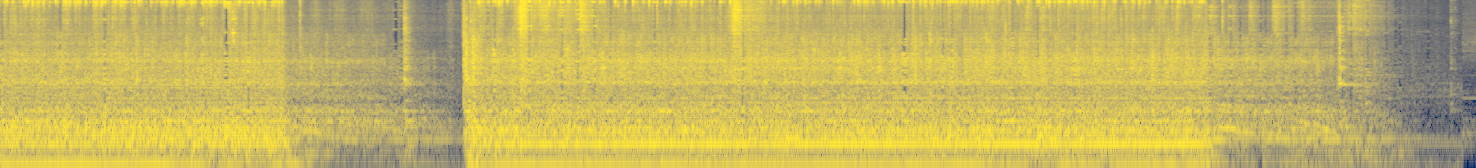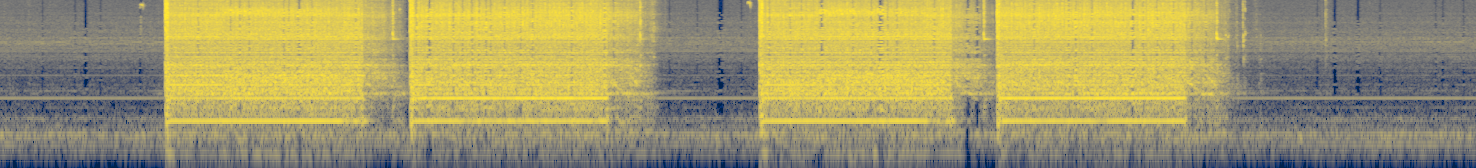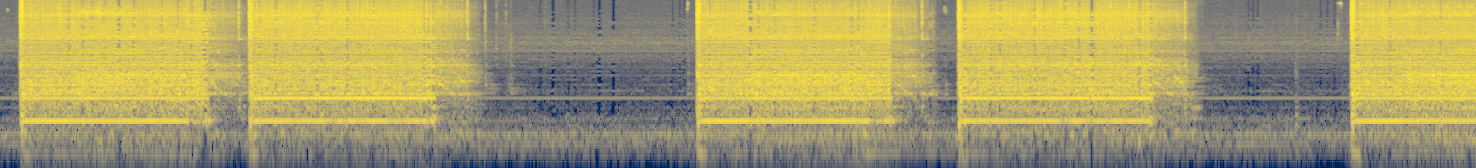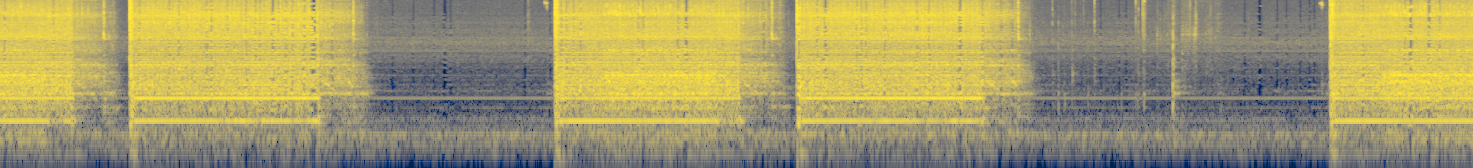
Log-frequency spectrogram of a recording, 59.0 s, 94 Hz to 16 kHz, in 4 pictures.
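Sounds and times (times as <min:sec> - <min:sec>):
power tool motor whine: 0:00.0 - 0:14.0.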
